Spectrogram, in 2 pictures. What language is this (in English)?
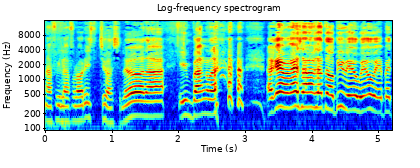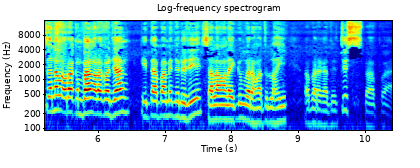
Indonesian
